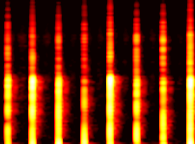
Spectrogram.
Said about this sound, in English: So I feel it's quite important that they get a little clap.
